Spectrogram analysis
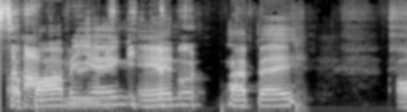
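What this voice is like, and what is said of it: Usual voice. Nothing is said of it.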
